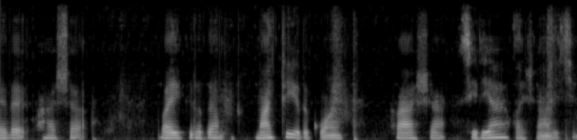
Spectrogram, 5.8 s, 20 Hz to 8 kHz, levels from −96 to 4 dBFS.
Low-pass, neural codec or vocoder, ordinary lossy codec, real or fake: none; codec, 16 kHz, 0.9 kbps, LongCat-Audio-Codec; none; fake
